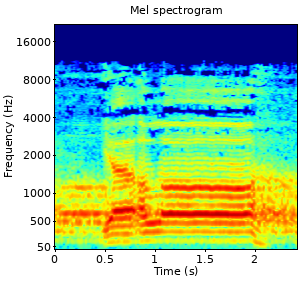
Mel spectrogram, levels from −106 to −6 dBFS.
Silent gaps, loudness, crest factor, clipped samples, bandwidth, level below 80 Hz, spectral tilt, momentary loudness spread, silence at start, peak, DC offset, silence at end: none; -15 LUFS; 12 dB; under 0.1%; 10.5 kHz; -64 dBFS; -4.5 dB/octave; 10 LU; 0 s; -4 dBFS; under 0.1%; 0 s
